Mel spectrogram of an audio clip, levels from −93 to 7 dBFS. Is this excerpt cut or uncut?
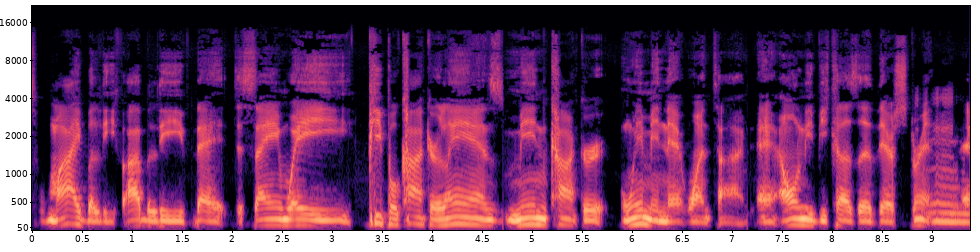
uncut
